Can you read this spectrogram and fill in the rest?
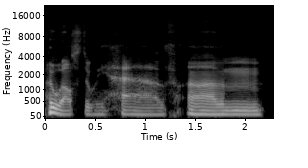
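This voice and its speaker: A man of fifty hosting a live show in casual chat, reading out greetings with excitement. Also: low-pitched, slow, clean tone, no room sound. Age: 50s. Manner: excited, animated chat shout-outs. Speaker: host.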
